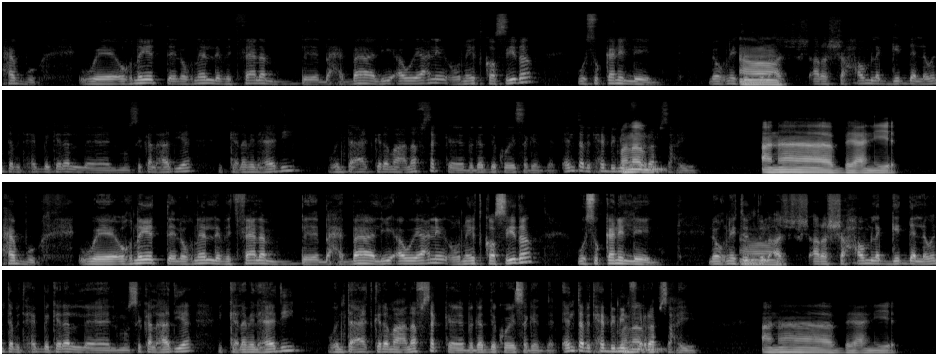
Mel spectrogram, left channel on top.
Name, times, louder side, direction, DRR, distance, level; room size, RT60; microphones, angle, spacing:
voice 1, 0.0-5.4 5.8-6.6 7.1-11.4 11.6-12.3 12.6-16.3, right 7 dB, 70° right, 0.3 m, -31 dB
voice 2, 7.4-7.8 15.5-16.0 16.9-18.3, left 6 dB, 45° left, 0.3 m, -27 dB
3.6 x 3.6 x 2.8 m
head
